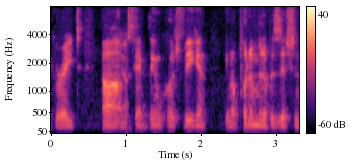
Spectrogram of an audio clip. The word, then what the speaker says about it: Vigen: Vegan.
